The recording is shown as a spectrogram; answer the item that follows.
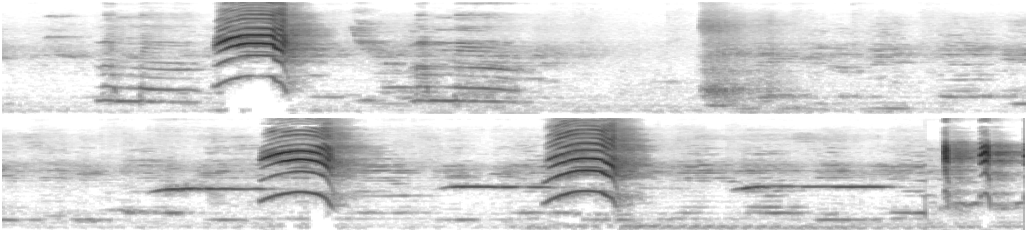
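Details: {'caption': 'Indian green ringneck parrot making loud arched, ringing calls and sustained whistled tones between quieter murmuring sounds indoors.'}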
